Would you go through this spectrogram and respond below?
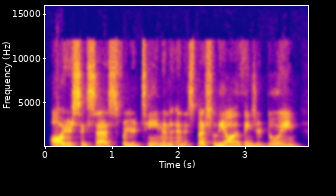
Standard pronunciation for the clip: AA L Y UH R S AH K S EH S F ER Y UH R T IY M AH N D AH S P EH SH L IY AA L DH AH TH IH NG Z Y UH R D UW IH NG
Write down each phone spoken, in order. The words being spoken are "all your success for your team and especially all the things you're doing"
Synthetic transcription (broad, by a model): AA L Y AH R S AH K S EH S F ER Y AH R T IY M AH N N AH S P EH SH L IY AA L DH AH TH IH NG Z Y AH R D UW IH NG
